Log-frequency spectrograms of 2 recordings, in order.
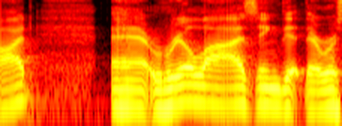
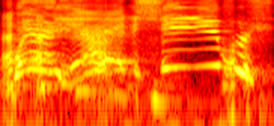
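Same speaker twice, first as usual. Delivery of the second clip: put-on woman's voice, pitched very high. Acting out what a woman said, in a put-on woman's voice. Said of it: "That's the best woman voice I got".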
